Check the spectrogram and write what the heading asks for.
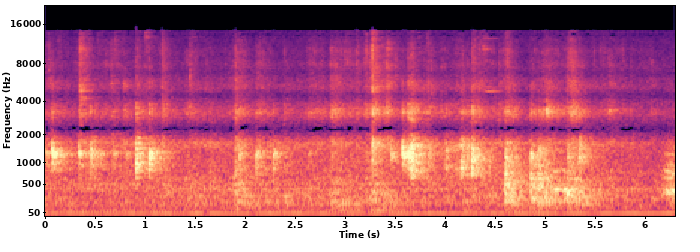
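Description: Irregular plastic clicks and knocks as a small recessed spotlight and its wiring are handled and pushed up into a round hole cut in a drywall ceiling.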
